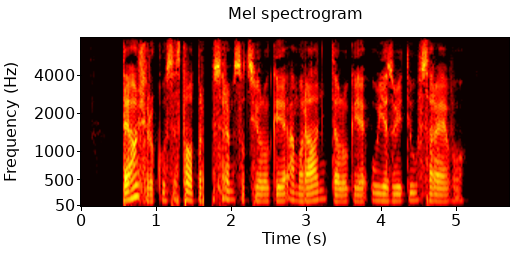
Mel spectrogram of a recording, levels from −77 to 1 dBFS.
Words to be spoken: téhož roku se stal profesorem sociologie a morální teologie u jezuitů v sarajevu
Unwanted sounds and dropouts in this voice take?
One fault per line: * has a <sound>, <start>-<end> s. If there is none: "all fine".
* has a dropout, 1.6-1.8 s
